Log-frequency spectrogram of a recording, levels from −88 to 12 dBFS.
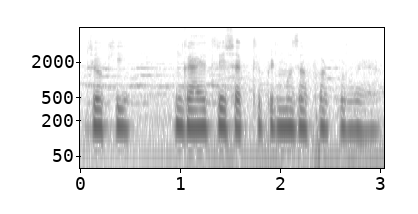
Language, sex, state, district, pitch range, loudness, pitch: Hindi, male, Bihar, Muzaffarpur, 150-160 Hz, -40 LUFS, 155 Hz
